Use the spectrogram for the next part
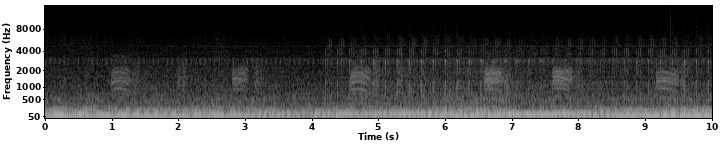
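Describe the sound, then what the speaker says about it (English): Hooded crows call along a road in the video game Hitchhiker: about six short raspy calls at irregular intervals, moderately distant, over a steady low engine-like hum with no talk. "Crows all along this road. I have to chase these for my farm every harvest."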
